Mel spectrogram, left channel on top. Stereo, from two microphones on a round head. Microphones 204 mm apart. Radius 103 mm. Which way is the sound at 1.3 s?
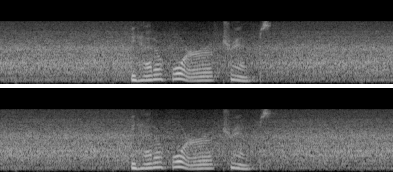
10° left (ahead or behind).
